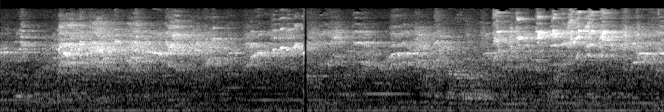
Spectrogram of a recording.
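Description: Many small birds chirping and twittering together, with a steady low hum underneath.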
